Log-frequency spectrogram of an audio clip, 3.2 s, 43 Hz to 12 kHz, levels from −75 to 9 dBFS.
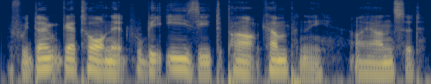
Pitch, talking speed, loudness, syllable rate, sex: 100 Hz, 260 wpm, -19 LUFS, 6.5 syllables/s, male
